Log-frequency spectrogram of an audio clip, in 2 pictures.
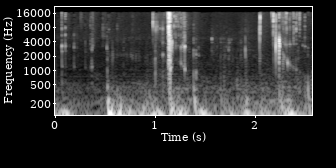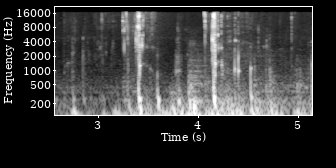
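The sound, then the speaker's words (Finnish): Someone chews a snack, with soft, irregular crunching and smacking bites scattered over several seconds, fairly quiet and with no talking. “Miltä se syöminen kuulostaa?”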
